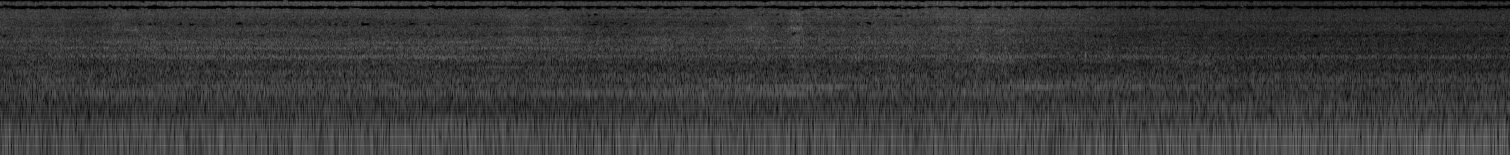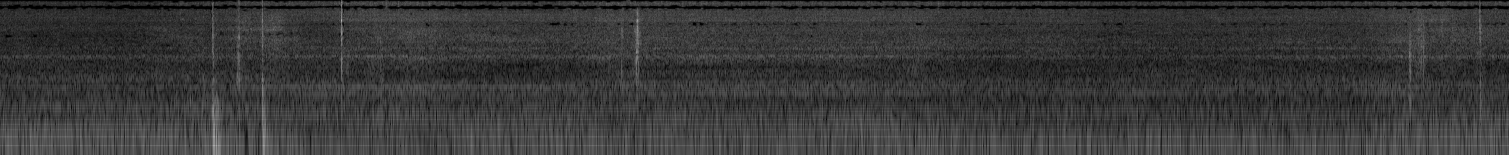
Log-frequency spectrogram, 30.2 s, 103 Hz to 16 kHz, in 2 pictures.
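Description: Steady low hum of a Nissan Titan's 5.6-liter Endurance V8 idling, with a few sharp clicks about two-thirds of the way through.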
